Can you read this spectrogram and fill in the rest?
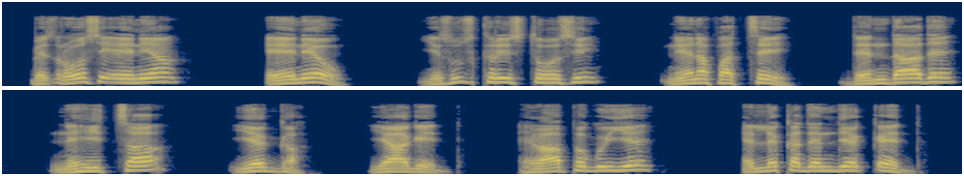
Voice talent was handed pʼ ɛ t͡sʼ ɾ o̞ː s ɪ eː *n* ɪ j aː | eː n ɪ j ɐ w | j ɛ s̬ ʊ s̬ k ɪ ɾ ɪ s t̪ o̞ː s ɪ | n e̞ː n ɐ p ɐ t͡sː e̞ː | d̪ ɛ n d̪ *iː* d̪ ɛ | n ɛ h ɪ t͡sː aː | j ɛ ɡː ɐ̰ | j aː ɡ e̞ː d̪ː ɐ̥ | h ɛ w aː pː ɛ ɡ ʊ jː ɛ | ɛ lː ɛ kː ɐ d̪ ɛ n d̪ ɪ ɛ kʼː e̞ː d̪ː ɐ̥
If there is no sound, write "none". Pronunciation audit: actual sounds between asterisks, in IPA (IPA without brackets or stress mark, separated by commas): n, aː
